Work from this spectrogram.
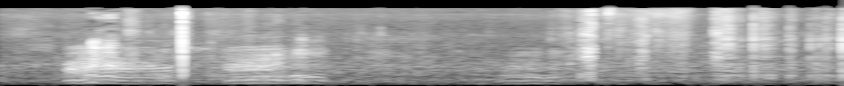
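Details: Boston Terrier puppies, black and white, at play in a garden alongside older dog George: a pair of thin whining yelps early on, then scattered clicks, rustles and scuffling noises.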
